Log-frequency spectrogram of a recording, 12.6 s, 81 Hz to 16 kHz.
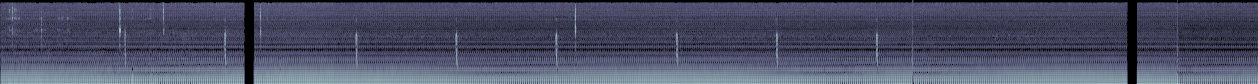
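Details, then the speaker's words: Fourth heart sound (S4): slow regular heartbeat near 60 a minute over steady hum, with a soft low-pitched sound just before each first sound; heard better with the bell. "النقطة التانية المهمة إن الفورس هارت ساوند is a low frequency أو low pitched sound، وهيبقى في فرق واضح ما بين الفريكونسي بتاعته وبتاعت الفيرست هارت ساوند."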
